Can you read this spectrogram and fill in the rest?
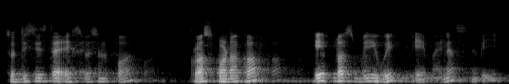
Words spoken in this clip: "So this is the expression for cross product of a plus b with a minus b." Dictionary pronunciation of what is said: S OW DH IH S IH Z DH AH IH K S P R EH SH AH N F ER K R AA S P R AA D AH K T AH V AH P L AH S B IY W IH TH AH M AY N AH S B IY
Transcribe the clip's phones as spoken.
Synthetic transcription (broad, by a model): S OW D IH S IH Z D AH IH K S P R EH S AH N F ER K R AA S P AA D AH K AH P AH P L AH S B IY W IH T AH M AY N AH S B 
